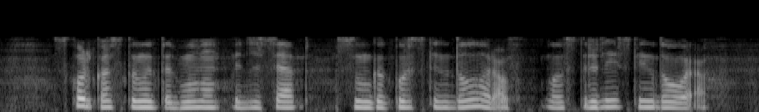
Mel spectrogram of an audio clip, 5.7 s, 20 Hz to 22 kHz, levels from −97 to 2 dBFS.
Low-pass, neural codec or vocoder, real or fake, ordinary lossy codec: 5.4 kHz; autoencoder, 44.1 kHz, a latent of 192 numbers a frame, MeloTTS; fake; MP3, 48 kbps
